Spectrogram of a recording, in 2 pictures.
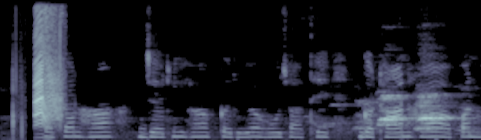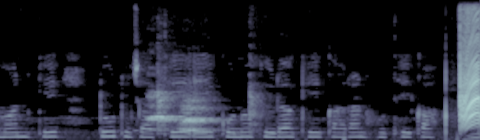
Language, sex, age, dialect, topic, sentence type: Chhattisgarhi, female, 18-24, Central, agriculture, question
